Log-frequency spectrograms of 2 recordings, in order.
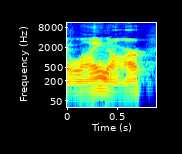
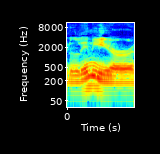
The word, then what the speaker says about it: linear: Now, the English language is such that I have to change the way I pronounce that, so I don't say line R. I say linear, and it sounds very fancy and all that.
